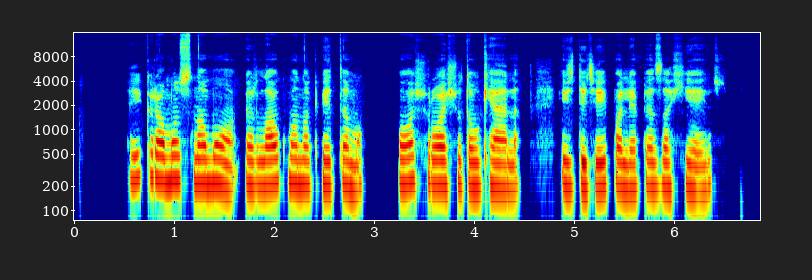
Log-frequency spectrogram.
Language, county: Lithuanian, Kaunas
